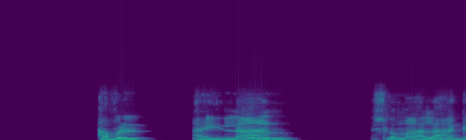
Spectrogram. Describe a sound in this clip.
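An elderly man speaks with animation into a microphone, close by.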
